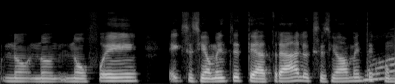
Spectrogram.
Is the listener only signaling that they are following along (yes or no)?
yes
